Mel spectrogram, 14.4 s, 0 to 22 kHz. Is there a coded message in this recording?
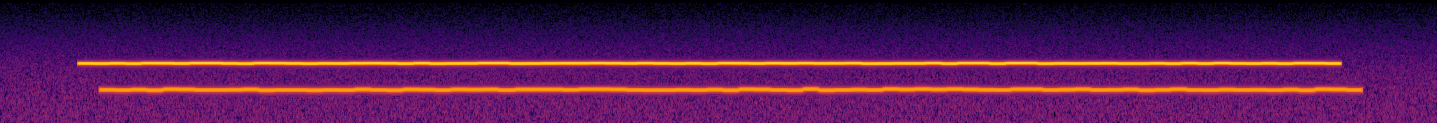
Yes: FT8 (several signals at once) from 0.8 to 13.6 s, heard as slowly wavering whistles, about 6.25 baud.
